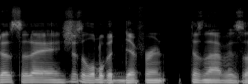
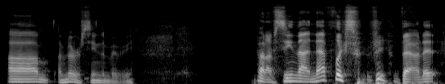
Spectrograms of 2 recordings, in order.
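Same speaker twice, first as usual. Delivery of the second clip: ordinary talk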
